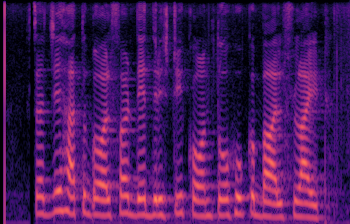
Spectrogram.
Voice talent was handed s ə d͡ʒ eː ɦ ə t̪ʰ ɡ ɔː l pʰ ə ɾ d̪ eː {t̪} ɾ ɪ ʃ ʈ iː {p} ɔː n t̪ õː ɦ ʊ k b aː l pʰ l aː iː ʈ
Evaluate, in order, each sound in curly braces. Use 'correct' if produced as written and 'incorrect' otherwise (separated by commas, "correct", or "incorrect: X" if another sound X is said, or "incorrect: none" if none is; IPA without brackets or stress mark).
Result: incorrect: d̪, incorrect: k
